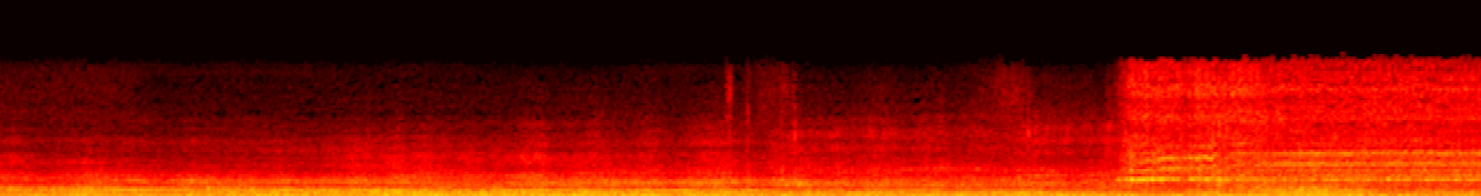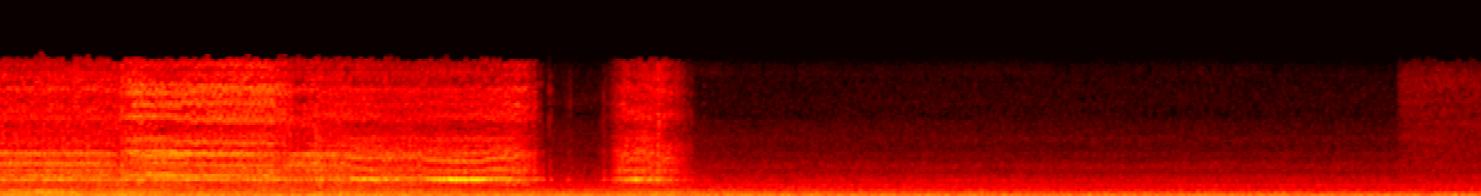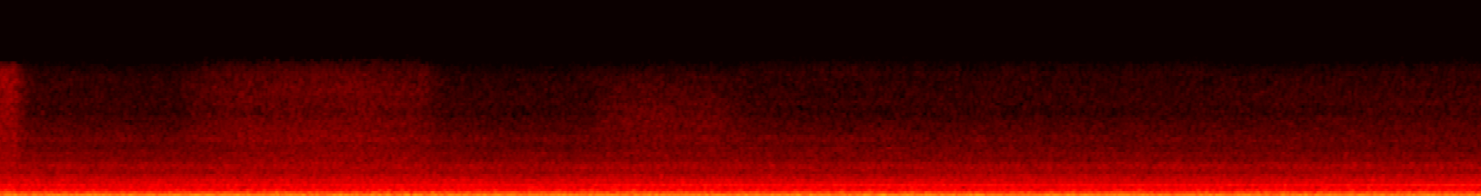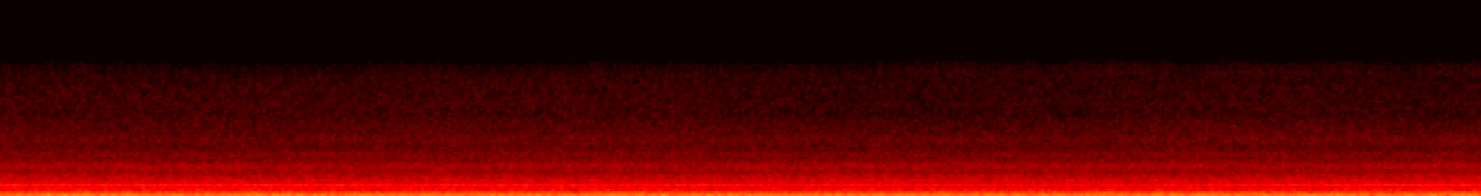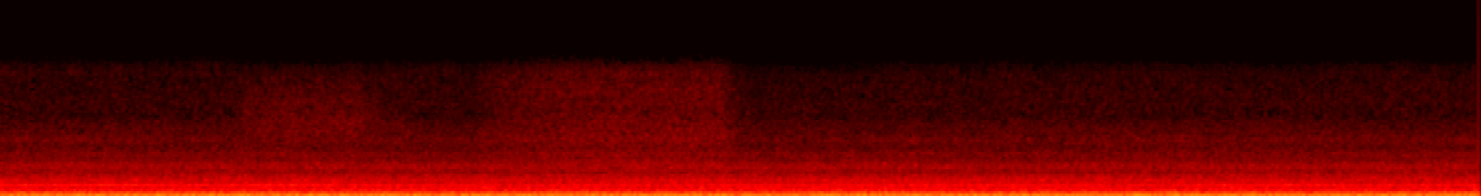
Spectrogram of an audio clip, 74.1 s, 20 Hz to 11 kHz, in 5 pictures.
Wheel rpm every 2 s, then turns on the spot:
0, 0, 0, 0, 0, 60, 160, 160, 160, 120, 30, 0, 0, 0, 0, 0, 0, 0, 0, 0, 0, 0, 0, 0, 0, 0, 0, 0, 0, 0, 0, 0, 0, 0, 0, 0, 0.
none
